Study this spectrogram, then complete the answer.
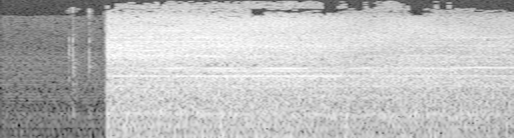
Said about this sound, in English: After his campaign plane landed, it was a group of Provo Boy Scouts who first welcomed Vice Presidential hopeful Paul Ryan as he made his first trip to Utah since joining Mitt Romney's ticket.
